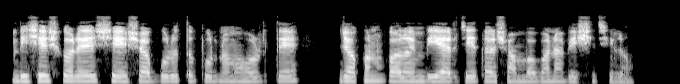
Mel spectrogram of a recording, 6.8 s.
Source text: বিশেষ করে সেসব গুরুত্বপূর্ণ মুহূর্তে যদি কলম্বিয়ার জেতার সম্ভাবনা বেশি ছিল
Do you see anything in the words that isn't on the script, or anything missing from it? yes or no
yes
